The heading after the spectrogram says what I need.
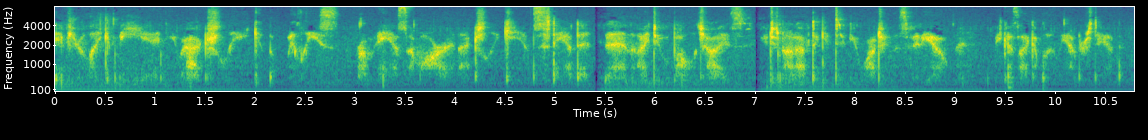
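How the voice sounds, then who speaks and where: A woman whispering at a fairly quick pace amid noticeable background noise. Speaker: vlogger. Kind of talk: casual ASMR vlog talk to camera. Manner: whispered.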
